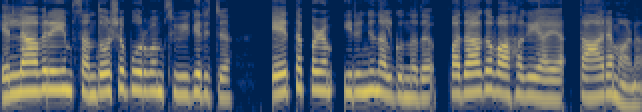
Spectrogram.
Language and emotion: Malayalam, neutral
